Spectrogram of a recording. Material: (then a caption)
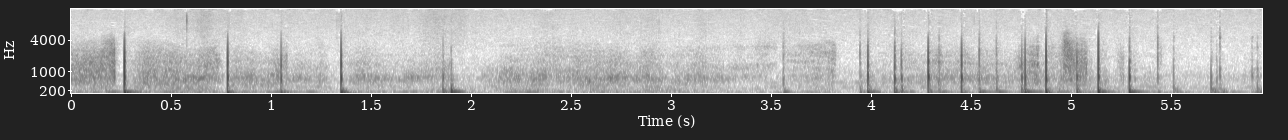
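Paper. Long nails tap on the front of a paperback copy of 'Twisted Love' with a glossy card cover held upright, giving 19 short, dry clicks with almost no ring. A few taps come slowly at first, then a quicker run follows after a pause, all over a steady low hum.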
